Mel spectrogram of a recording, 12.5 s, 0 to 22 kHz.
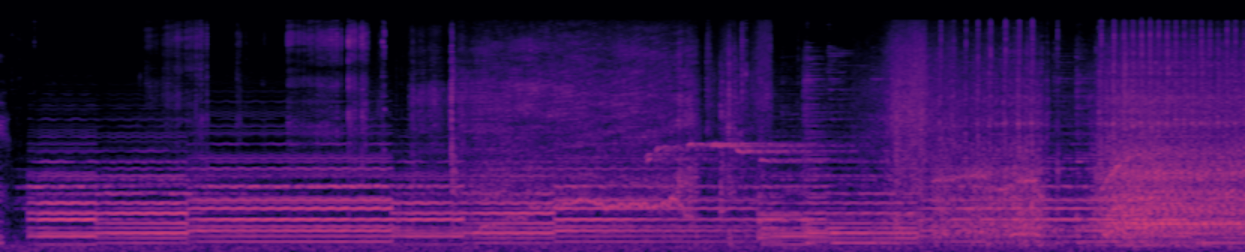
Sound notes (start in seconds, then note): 0.6 intriguing music; 4.1 nylon rips; 8.9 sewing machine pulses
